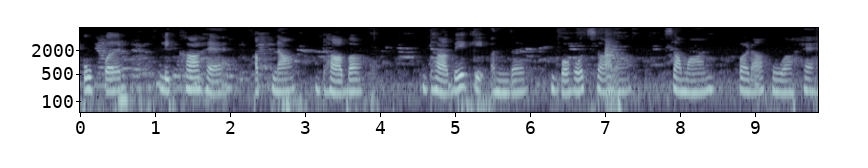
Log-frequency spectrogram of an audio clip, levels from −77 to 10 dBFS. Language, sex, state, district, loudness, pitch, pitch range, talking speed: Hindi, female, Punjab, Pathankot, -18 LUFS, 195 Hz, 180-210 Hz, 85 wpm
